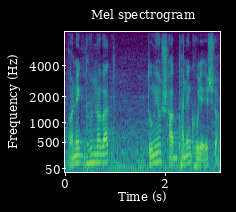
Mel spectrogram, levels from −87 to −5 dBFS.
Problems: none marked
